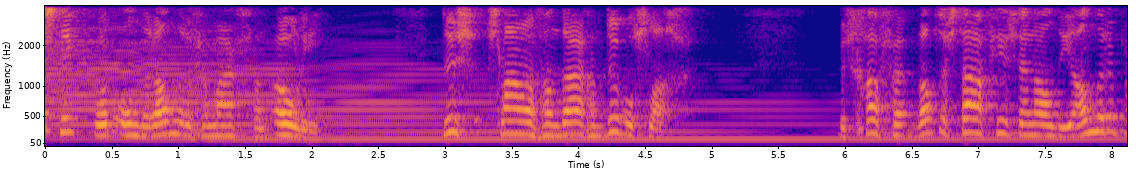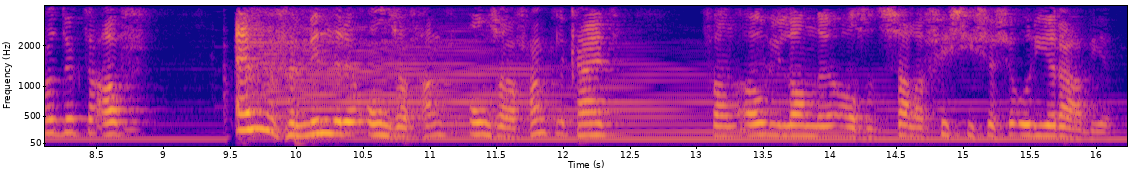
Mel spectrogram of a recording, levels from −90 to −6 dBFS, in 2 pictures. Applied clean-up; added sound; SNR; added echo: none; Guitar; 12 dB; reverberation time 0.4 s.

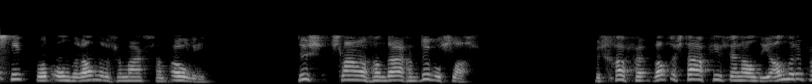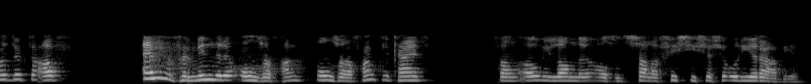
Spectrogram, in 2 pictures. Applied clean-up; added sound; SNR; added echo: neural mask model DeepFilterNet 3.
